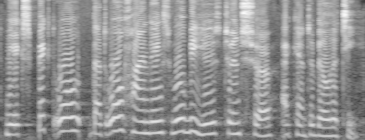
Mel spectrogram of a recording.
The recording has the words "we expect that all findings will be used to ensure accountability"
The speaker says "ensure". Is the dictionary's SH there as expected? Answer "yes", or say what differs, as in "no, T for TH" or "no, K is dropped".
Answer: yes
